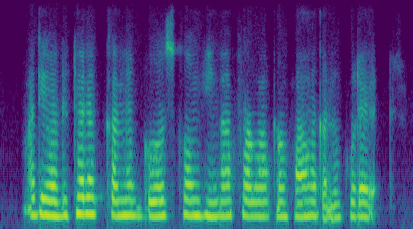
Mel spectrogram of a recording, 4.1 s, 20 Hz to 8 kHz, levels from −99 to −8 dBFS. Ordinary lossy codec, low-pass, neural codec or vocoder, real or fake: Opus, 16 kbps; 7.2 kHz; codec, 16 kHz, 1 kbps, FreqCodec, smaller model; fake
